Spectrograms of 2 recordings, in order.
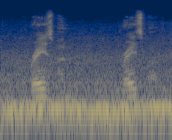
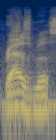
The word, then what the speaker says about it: Rasmus: Number 1 of, I believe that's a new driver, Raisman. How do you say that? Rasmus. David? Rasmus. Okay. Great. Rasmus.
